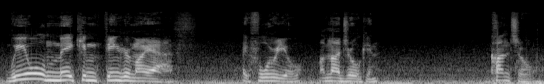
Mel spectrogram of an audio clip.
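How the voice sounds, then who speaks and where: Fairly high-pitched with lively intonation, an unhurried pace, and a darkish tone, this native Japanese speaker with a Japanese accent livestreams from his car while driving. He chats casually, reads donations, rambles, repeats himself, and jokes crudely, with the moving car's interior making plenty of noise.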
